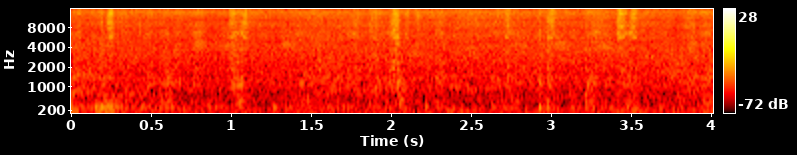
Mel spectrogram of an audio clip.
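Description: Faint scratching of a felt-tip marker on paper as a line of handwriting is written, in short irregular strokes.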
